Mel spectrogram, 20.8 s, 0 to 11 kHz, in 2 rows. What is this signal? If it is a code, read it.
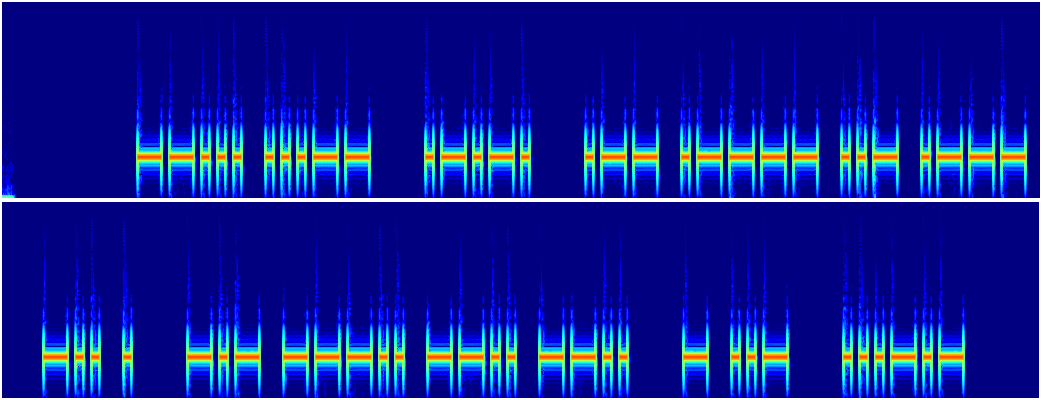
Morse code, heard as a keyed tone, about 15 wpm, 700 Hz. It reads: 73 <AR> W1UJ DE K8ZZ TU <SK>
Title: Practice QSO - Exchange 4 - Ending - 15wpm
